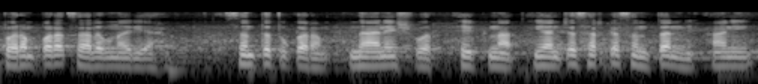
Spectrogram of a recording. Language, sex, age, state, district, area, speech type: Marathi, male, 45-60, Maharashtra, Thane, rural, spontaneous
